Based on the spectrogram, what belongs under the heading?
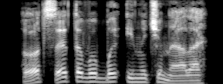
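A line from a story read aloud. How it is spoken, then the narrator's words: Wry snort. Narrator (Russian): хмыкнул я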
